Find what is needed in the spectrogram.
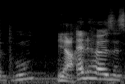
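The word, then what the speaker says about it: Bum: His boom is spelled B-U-M, but he's French, so he says boom.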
